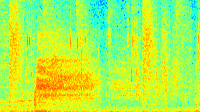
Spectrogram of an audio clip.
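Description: A man's short, breathy, effortful grunt about half a second in, falling in pitch, while he fights a hooked fish on rod and reel, over a steady low rumble.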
